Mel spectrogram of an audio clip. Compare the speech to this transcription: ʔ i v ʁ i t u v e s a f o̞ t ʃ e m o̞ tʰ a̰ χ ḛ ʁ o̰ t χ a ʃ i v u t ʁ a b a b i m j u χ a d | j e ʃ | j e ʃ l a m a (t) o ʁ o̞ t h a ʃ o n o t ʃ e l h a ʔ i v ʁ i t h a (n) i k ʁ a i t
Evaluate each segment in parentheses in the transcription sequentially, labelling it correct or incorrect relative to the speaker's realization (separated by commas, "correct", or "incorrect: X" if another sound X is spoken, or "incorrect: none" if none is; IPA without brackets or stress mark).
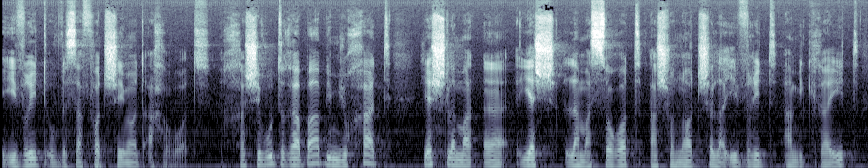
incorrect: s, incorrect: m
